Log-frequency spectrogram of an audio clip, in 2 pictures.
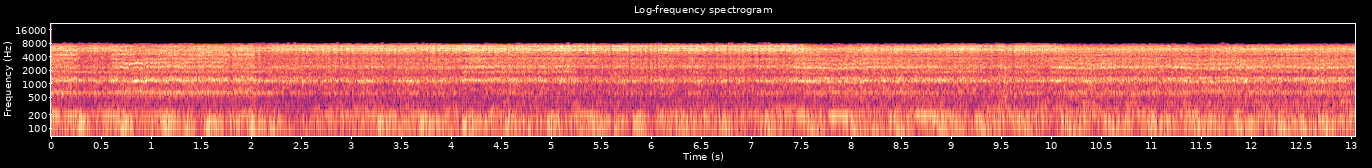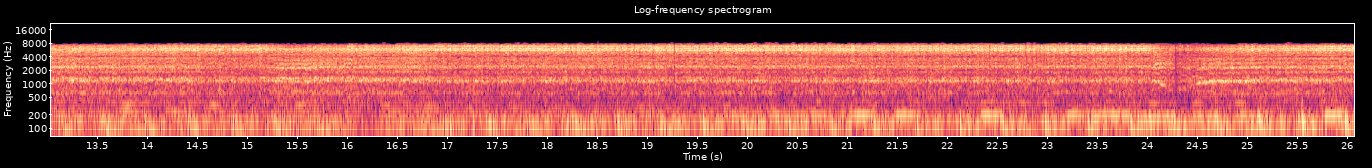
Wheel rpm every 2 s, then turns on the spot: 160, 160, 160, 160, 160, 160, 160, 160, 160, 160, 160, 150, 150.
none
